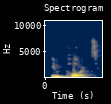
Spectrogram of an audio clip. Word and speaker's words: import: The same situation goes to import and import. Import, noun, first syllable. Import, verb, second syllable.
